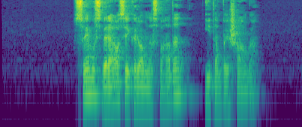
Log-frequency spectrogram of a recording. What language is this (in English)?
Lithuanian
